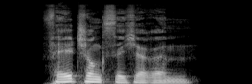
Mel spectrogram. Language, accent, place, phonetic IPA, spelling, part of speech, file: German, Germany, Berlin, [ˈfɛlʃʊŋsˌzɪçəʁəm], fälschungssicherem, adjective, De-fälschungssicherem.ogg
- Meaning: strong dative masculine/neuter singular of fälschungssicher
